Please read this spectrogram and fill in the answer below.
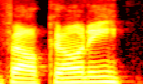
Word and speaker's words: Falcone: as a carmine Falcone the correct pronunciation Falcone you've never tasted desperate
